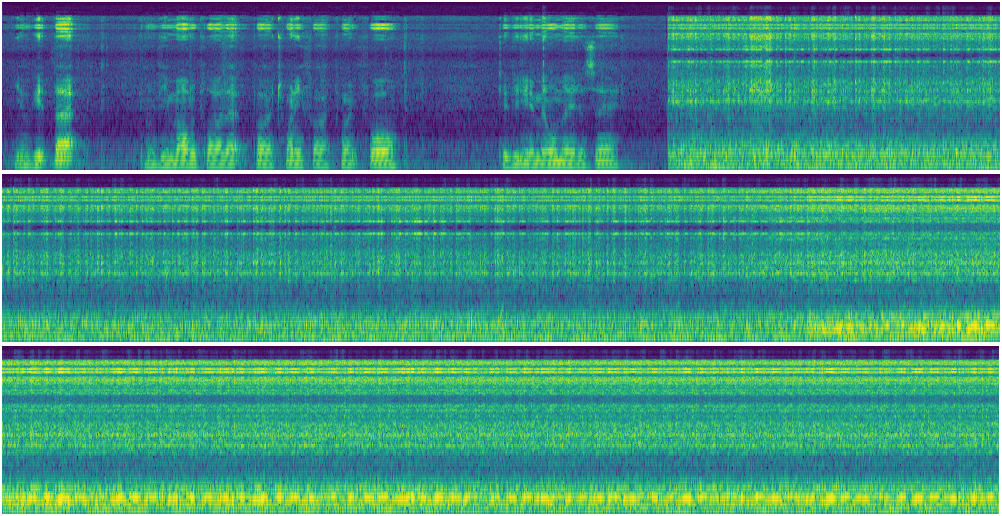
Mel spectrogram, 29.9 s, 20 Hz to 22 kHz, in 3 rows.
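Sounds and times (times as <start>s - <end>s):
metal lathe humming and whirring: 6.7s - 29.9s.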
